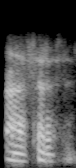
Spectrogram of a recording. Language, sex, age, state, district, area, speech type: Kannada, male, 18-30, Karnataka, Koppal, rural, conversation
